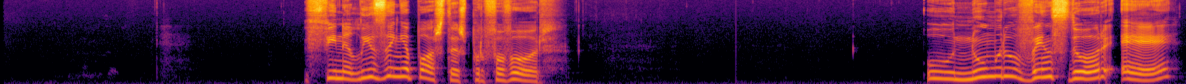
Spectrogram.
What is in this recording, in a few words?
portuguese video games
